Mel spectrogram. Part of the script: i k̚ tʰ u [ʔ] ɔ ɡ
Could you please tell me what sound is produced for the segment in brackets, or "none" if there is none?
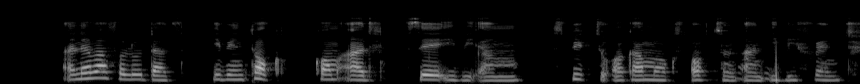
ʔ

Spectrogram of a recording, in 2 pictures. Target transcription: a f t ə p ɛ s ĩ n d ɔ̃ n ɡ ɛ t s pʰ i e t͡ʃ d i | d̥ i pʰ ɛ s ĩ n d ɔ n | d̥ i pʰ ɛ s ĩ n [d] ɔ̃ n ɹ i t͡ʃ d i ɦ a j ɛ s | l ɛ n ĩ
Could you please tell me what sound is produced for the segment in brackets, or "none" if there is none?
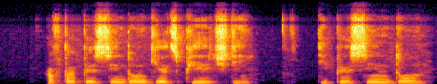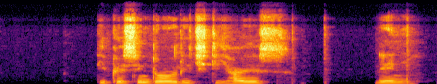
d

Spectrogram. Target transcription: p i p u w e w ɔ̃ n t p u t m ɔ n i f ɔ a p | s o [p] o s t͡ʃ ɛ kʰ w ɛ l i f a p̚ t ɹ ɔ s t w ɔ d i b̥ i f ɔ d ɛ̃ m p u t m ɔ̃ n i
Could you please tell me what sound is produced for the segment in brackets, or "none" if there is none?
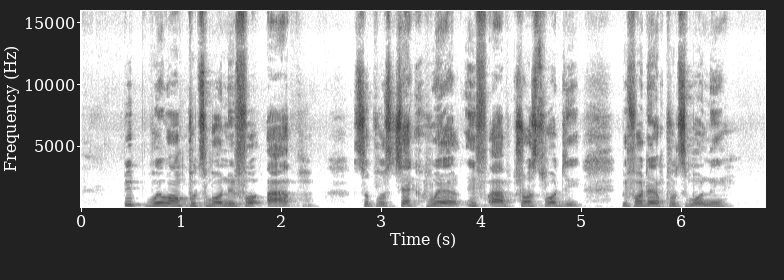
p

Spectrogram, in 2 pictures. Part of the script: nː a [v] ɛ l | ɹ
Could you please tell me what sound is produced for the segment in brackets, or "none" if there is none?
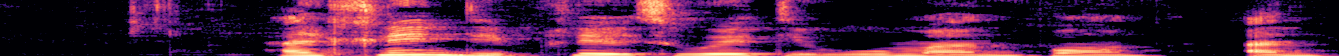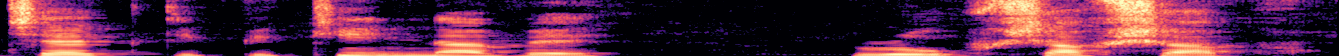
v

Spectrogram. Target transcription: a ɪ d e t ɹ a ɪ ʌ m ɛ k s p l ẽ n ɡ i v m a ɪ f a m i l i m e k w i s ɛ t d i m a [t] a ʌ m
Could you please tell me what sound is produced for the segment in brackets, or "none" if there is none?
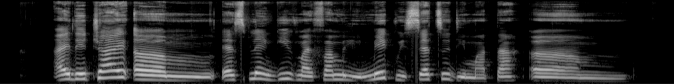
t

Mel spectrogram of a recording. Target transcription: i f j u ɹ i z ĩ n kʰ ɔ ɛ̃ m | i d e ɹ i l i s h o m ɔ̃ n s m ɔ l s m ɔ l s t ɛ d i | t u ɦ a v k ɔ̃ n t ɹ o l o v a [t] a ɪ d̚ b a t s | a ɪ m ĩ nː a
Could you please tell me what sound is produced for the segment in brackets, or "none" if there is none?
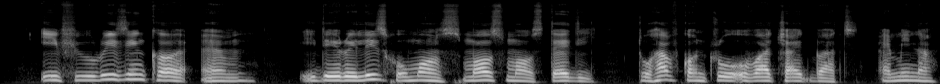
t͡ʃ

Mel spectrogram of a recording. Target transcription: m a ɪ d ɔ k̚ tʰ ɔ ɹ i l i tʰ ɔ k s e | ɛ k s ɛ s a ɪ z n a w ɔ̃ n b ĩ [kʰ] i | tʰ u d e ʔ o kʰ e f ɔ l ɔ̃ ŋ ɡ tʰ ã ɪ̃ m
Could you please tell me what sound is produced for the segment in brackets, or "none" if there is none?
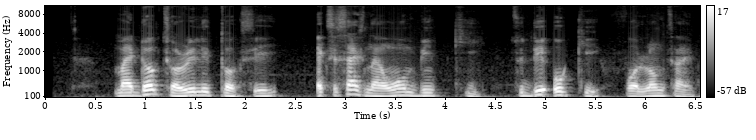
kʰ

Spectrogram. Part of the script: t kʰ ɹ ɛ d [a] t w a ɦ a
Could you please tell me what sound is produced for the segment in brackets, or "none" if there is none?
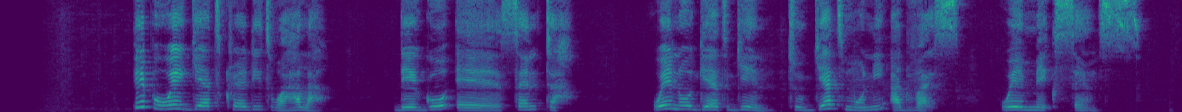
i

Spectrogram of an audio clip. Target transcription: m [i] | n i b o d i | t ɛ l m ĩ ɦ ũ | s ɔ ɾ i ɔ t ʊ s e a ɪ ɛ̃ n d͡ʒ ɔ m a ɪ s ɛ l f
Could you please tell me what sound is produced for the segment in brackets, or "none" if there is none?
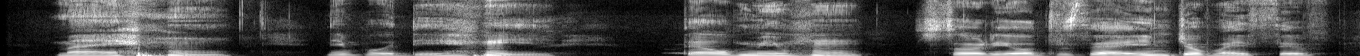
a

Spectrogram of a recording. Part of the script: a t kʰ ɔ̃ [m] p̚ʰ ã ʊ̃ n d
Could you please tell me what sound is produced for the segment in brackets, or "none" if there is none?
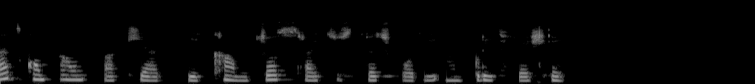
m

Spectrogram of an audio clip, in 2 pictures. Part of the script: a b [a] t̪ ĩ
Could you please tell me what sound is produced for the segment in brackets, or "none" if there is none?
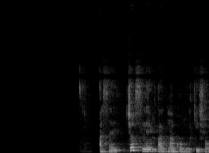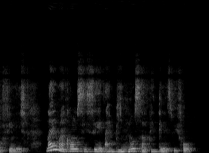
i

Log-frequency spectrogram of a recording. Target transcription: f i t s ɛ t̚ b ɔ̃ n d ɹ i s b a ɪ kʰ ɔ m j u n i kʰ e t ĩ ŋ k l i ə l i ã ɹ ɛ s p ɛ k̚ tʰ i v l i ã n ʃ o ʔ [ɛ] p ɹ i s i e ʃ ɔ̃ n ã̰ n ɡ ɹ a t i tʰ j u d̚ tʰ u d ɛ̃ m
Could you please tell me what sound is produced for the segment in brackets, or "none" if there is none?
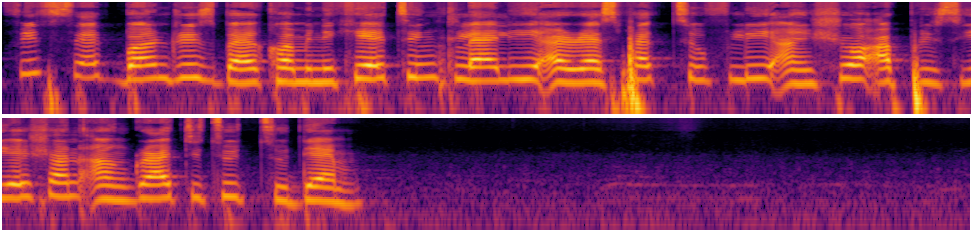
a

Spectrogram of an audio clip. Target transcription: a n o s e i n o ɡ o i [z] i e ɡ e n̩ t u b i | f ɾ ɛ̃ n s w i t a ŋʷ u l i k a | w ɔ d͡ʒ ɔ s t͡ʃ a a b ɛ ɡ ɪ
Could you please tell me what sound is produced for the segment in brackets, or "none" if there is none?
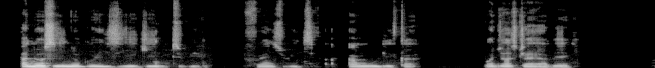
z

